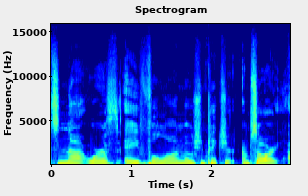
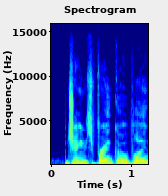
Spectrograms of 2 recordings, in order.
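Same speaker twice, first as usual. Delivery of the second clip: ordinary talk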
